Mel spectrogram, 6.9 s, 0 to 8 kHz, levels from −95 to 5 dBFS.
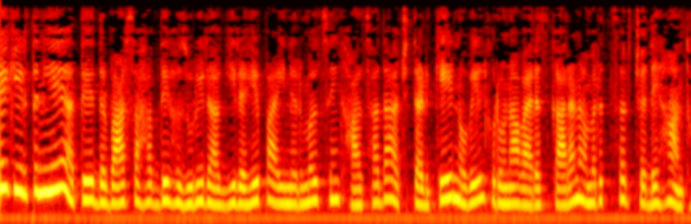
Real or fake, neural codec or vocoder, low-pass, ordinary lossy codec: real; none; 7.2 kHz; none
